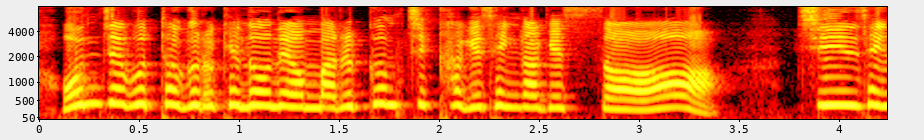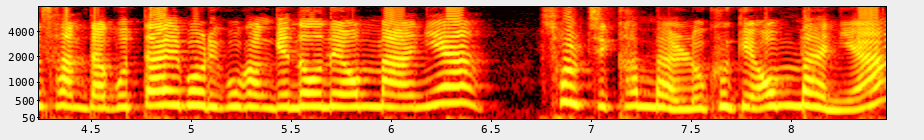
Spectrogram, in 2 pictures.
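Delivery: high, accusing mother-in-law voice; haughty, high-pitched tirade; scolding mother-in-law. Acted. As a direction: berate the daughter-in-law indignantly.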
